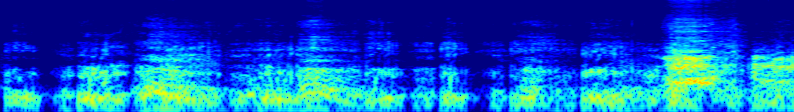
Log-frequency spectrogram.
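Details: Lion battling a tiger, with a sustained rough growl rumbling almost continuously, broken by a short dip, then a sharper, louder snarling roar near the end.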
